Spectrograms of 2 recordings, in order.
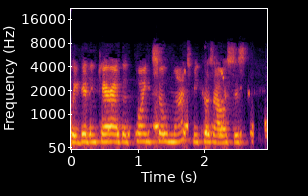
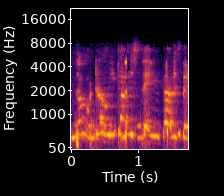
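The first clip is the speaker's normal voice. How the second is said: shrill, very high, insistent screaming; 11 semitones higher than usual. Retelling how a teammate on the pitch kept yelling orders: imitating a teammate screaming. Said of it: "she kept screaming at me".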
